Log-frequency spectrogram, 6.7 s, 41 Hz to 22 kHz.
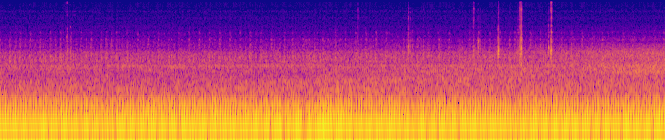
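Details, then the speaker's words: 1966 Triumph Spitfire MK2 with a rebuilt 1296 cc engine on its first road drive, after the air cleaners were removed: smooth, even low drone under acceleration with no stumble, responding properly to the throttle, heavy wind noise; normal running. "now she's reacting as she should be when I hit the pedal she's flying"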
